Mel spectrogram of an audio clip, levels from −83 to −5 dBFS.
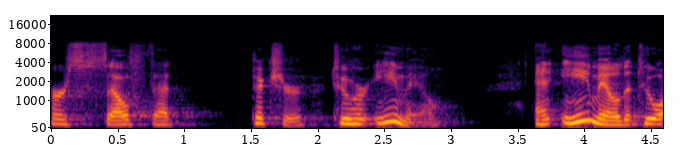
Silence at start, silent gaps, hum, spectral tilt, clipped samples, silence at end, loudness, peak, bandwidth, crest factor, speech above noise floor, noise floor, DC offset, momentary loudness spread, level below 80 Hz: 0 s; none; none; -7 dB/octave; under 0.1%; 0 s; -26 LUFS; -8 dBFS; 8.4 kHz; 18 dB; 40 dB; -65 dBFS; under 0.1%; 13 LU; -60 dBFS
